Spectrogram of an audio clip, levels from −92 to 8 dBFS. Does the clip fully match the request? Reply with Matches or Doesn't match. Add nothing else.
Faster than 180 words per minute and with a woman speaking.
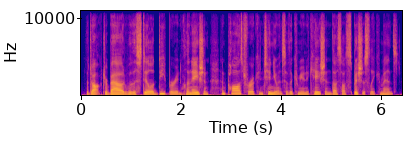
Doesn't match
